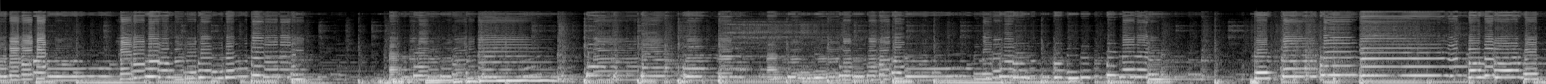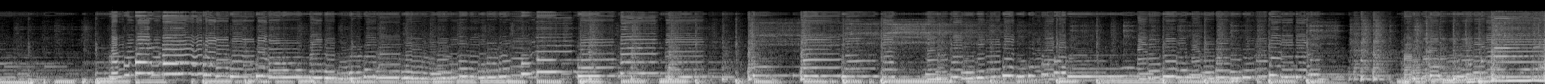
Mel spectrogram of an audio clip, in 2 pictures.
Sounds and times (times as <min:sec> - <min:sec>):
Brass instrument: 0:00.0 - 0:30.9
Drum: 0:00.0 - 0:30.9
Drum kit: 0:00.0 - 0:30.9
Guitar: 0:00.0 - 0:30.9
Saxophone: 0:00.0 - 0:30.9.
